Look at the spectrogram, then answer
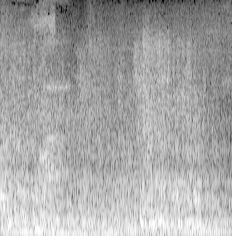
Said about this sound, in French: Le tonnerre gronde, le vent se lève, il fait courber les branches, il déracine les arbres, la pluie se met à tomber par gros paquets.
